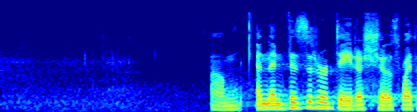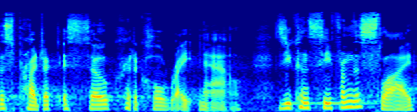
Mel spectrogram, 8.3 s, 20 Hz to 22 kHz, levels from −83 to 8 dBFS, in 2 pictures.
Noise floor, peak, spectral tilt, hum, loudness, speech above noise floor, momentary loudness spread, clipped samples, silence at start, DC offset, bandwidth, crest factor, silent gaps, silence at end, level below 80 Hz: -66 dBFS; -6 dBFS; -5 dB/octave; none; -24 LUFS; 42 dB; 12 LU; under 0.1%; 2.1 s; under 0.1%; 14 kHz; 18 dB; none; 0.05 s; -66 dBFS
